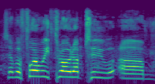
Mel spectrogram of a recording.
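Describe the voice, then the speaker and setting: A man's voice: very high voice, moderate pace. A man doing play-by-play for a live boxing broadcast, setting up the fights and throwing to the ring announcer. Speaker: play-by-play commentator. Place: music venue boxing event.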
